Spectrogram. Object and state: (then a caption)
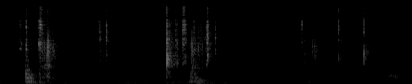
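Bar of soap being carved. A solid, hand-sized white bar of soap with a blue outer coating is held in one hand and carved and scraped with the metal blade of an orange utility knife, with shavings falling onto a wooden table. The cuts make crisp, bright, dry scraping clicks in short clustered bursts with no ring, separated by quiet pauses.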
